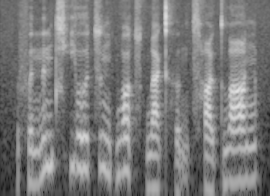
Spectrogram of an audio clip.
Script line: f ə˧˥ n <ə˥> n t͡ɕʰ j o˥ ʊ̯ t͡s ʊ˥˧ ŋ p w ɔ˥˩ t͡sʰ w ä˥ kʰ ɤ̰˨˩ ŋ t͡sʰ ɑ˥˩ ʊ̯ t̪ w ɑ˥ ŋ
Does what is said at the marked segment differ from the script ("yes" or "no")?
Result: no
